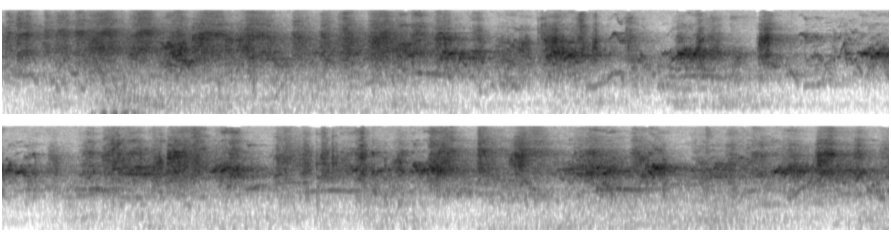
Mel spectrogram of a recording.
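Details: Steady twittering from budgerigars kept in an aviary: many overlapping high chirps, rising in louder bursts every second or so, with harsher squawks mixed in.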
